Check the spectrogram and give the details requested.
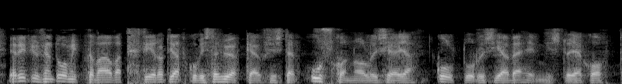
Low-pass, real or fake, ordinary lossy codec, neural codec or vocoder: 5.4 kHz; real; AAC, 24 kbps; none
